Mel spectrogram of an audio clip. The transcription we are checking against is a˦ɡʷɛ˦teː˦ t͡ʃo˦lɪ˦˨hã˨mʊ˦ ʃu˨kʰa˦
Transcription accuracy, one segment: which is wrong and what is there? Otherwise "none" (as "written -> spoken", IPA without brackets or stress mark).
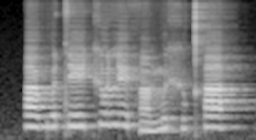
none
